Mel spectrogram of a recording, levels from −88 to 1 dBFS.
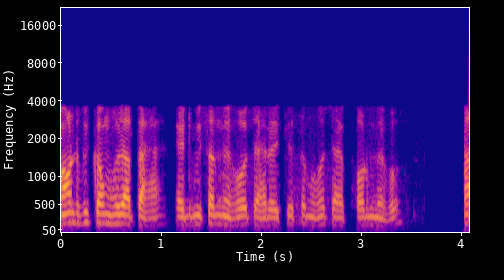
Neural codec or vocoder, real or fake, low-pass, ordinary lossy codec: none; real; 3.6 kHz; AAC, 24 kbps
